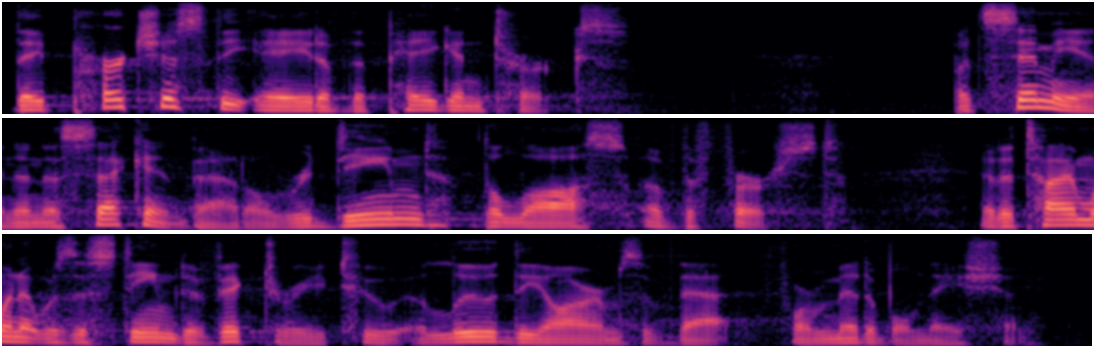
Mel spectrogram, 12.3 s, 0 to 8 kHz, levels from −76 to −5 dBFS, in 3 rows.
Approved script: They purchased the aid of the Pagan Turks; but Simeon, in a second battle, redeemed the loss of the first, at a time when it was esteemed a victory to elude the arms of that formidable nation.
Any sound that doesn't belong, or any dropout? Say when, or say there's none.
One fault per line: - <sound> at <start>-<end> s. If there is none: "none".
none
